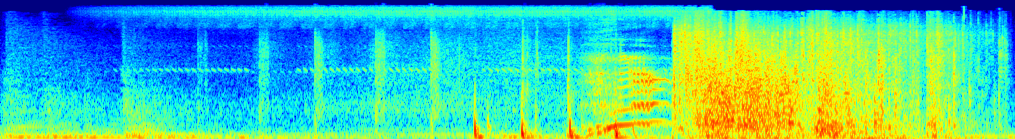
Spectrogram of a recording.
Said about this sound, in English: crashed through the door and burst into the darkened hall beyond, sending splinters of rent timber everywhere.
